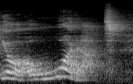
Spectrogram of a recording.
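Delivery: slow, drawn-out disbelieving "Yo, what at?"; flabbergasted. Retold or imitated. Seeing someone do something unbelievable, slowly stunned. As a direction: stretch it out in disbelief.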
